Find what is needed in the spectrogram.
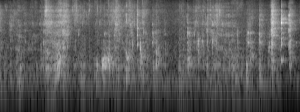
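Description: Close-up eating sounds: thick noodles in black bean sauce being slurped and chewed in irregular wet bursts, with wooden chopsticks clicking against a ceramic bowl.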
